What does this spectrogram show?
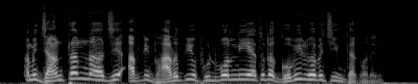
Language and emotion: Bengali, surprised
